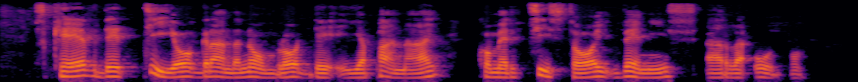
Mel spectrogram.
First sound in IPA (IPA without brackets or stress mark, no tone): s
